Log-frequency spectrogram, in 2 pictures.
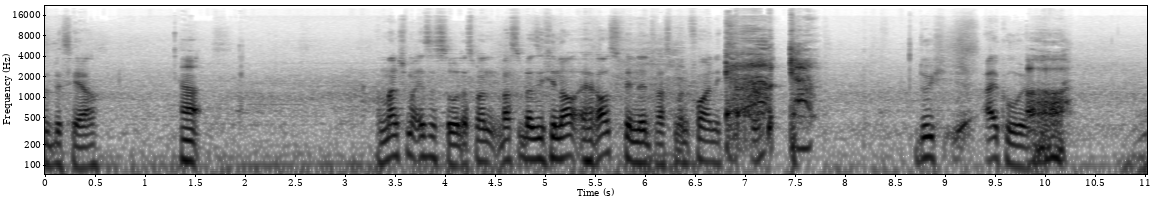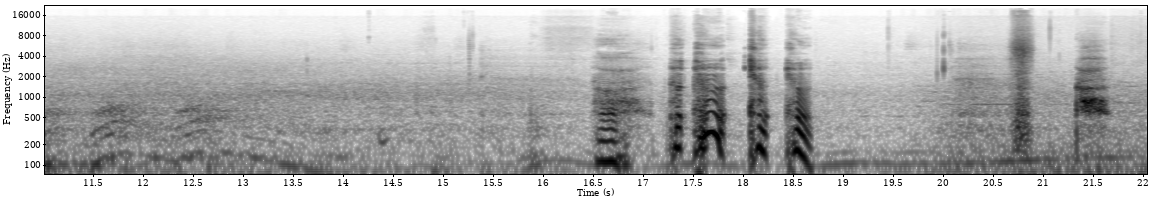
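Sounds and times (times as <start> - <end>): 
speech: 0.0 - 0.7, 1.3 - 1.7, 3.3 - 7.6, 8.7 - 10.3, 16.6 - 17.0
coughing fit of harsh rasping coughs: 6.3 - 7.8, 16.5 - 18.8.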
